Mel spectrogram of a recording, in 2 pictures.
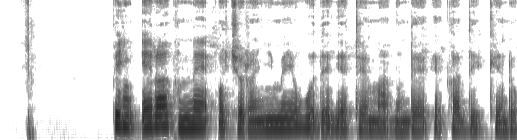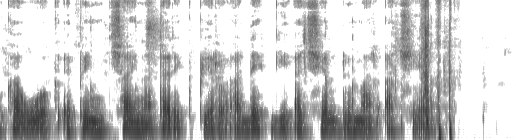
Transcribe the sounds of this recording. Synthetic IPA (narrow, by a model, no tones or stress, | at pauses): piɲɪɾaknɛʔot͡ʃoɾoɲimewod̪eɡɛtɛma̰ɡndɛkɛ̰kad̪ɪkendoka̰wokʰepiɲt͡ʃajna̰taɾikpjeɾo̰ʔadɛk̚ɡɪʔat͡ʃɪɛldwema̰rat͡ʃɪɛ̰l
